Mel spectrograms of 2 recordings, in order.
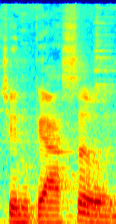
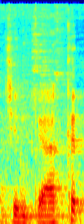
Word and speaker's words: Jean Piaget: Next berikutnya, tindakan guru yang tepat dalam mengembangkan kemampuan akomodasi menurut Jean Piaget, ya, Jean Piaget ini ya. Saya dikomplain karena ini bacanya bukan Jean Piaget kak, tapi Jean Piaget ya, Jean Piaget ya.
